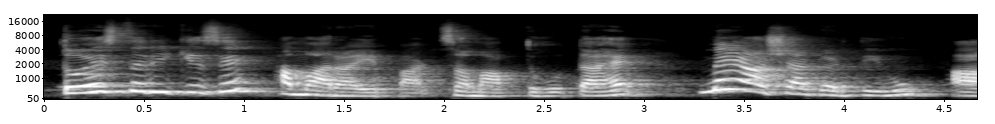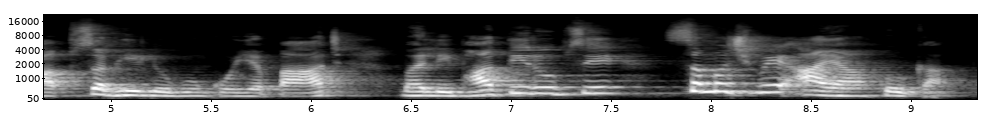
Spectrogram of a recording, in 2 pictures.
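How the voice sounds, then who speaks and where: Slow, patient woman teaching grammar. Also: medium pitch, a little mellow, roomy sound. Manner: slow, patient reading of word pairs for a class. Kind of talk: Hindi grammar lesson for young children.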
